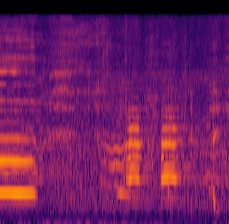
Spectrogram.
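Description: Car horns honking: a long steady tone that cuts off shortly after the start, then two short toots a little past halfway.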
